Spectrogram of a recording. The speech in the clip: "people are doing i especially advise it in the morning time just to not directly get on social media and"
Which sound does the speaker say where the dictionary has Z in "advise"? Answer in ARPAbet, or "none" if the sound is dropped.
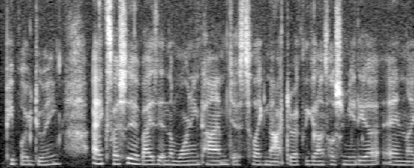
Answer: Z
